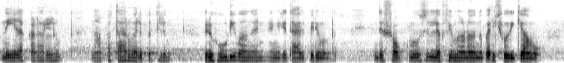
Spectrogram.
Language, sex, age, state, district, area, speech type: Malayalam, male, 18-30, Kerala, Idukki, rural, read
